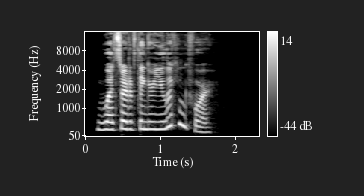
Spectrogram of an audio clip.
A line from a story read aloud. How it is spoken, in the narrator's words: Her voice was chipper, a little too loud for Yuri's still sleep-deprived ears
